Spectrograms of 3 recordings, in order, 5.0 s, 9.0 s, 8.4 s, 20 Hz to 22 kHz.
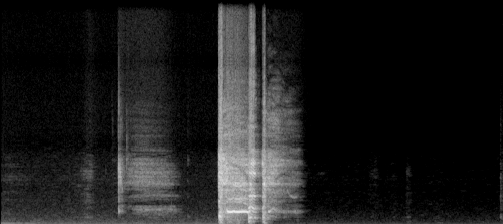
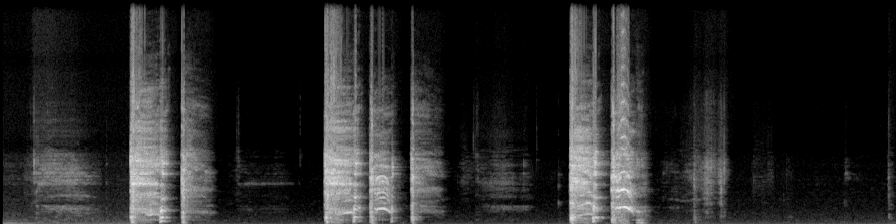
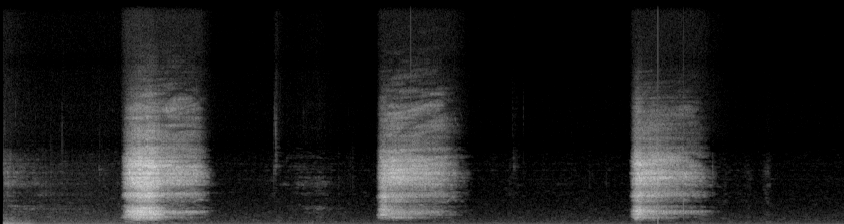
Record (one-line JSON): {"cough_length": "5.0 s", "cough_amplitude": 32768, "cough_signal_mean_std_ratio": 0.29, "three_cough_length": "9.0 s", "three_cough_amplitude": 32768, "three_cough_signal_mean_std_ratio": 0.36, "exhalation_length": "8.4 s", "exhalation_amplitude": 32766, "exhalation_signal_mean_std_ratio": 0.34, "survey_phase": "beta (2021-08-13 to 2022-03-07)", "age": "65+", "gender": "Female", "wearing_mask": "No", "symptom_none": true, "smoker_status": "Never smoked", "respiratory_condition_asthma": false, "respiratory_condition_other": false, "recruitment_source": "REACT", "submission_delay": "2 days", "covid_test_result": "Negative", "covid_test_method": "RT-qPCR", "influenza_a_test_result": "Negative", "influenza_b_test_result": "Negative"}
